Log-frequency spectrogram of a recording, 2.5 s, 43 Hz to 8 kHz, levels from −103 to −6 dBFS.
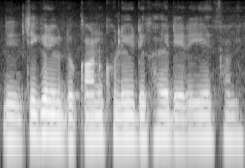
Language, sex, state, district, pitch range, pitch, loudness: Hindi, male, Madhya Pradesh, Umaria, 105-110 Hz, 110 Hz, -17 LUFS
